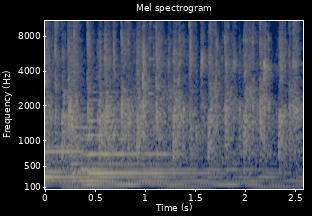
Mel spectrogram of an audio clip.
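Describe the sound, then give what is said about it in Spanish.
A crowd claps steadily throughout as applause to the Lord, a dense, continuous patter of many hands over sustained musical tones, fairly loud, with no break in the applause. “Un aplauso al Señor.”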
